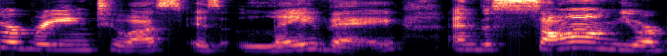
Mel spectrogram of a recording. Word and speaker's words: Laufey: which we thank you so much for the pronunciation cuz we would have said Laufey or something like that. Laufey.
